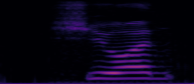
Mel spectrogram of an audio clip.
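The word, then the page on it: xuan: tone 1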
